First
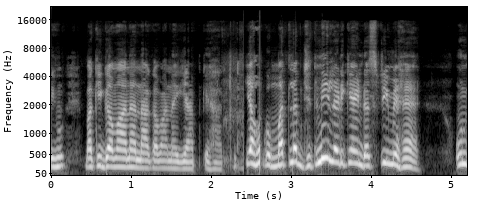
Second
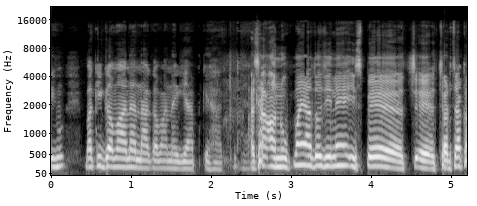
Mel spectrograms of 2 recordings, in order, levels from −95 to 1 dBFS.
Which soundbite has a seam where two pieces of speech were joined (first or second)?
first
